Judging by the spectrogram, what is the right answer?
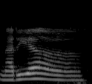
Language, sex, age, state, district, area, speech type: Tamil, female, 18-30, Tamil Nadu, Kallakurichi, rural, spontaneous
